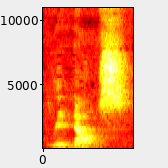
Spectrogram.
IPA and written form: rɪˈnaʊns (renounce)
